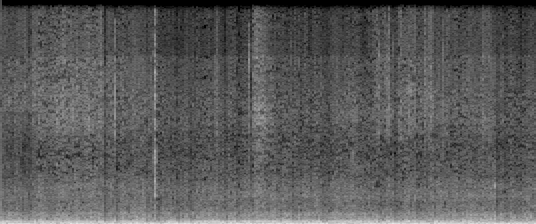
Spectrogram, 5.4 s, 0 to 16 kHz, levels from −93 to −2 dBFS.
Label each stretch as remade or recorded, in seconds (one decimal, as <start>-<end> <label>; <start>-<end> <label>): 0.0-4.6 recorded; 4.6-5.4 remade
